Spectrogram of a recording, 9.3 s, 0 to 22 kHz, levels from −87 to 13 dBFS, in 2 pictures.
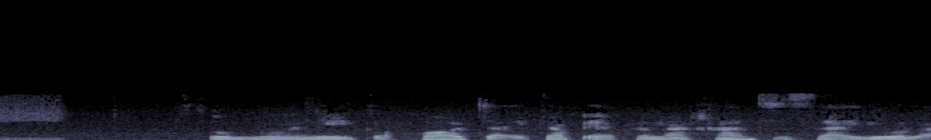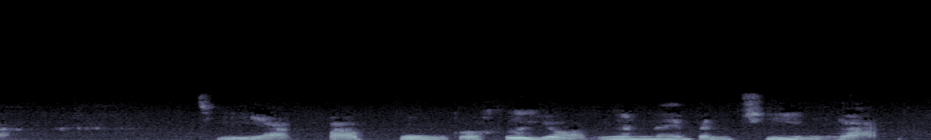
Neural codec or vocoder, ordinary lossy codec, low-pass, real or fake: none; none; 7.2 kHz; real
